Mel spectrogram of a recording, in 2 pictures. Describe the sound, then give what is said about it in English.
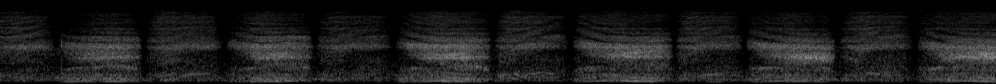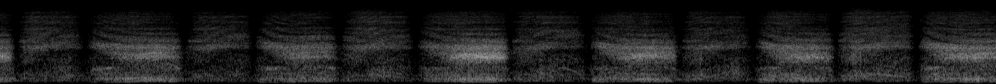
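Steady, deep breathing, with repeated airy inhales and exhales in an even rhythm of roughly one breath per second, continuing throughout with no speech; a person breathing through a spinal flex-and-curl exercise, inhaling while flexing and exhaling while curling. “Inhaling as you flex. Exhale as you curl.”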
